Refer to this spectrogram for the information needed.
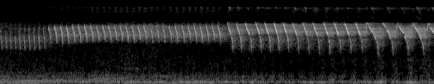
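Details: Canary song played to get young canaries singing sooner: a steady high rolling trill that jumps higher partway, ending in a few quick downward-sweeping notes.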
